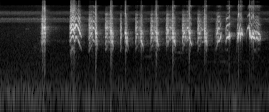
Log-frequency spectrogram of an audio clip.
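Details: Oriental magpie-robin singing hard with tail spread to provoke a rival into fighting: a fast, steady series of about fifteen harsh, scratchy chattering notes.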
